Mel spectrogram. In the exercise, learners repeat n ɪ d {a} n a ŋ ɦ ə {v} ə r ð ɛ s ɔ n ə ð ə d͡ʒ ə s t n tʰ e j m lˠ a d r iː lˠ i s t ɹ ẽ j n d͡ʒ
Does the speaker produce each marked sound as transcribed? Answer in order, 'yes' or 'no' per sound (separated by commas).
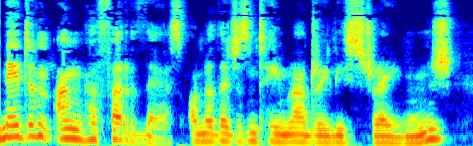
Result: no, no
